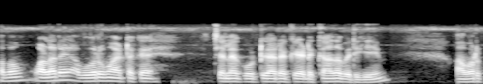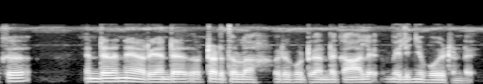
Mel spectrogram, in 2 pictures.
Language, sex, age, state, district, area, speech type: Malayalam, male, 45-60, Kerala, Idukki, rural, spontaneous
